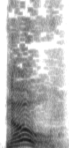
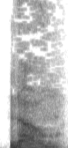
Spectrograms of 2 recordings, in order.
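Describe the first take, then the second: First: Loud, raised-pitch no; shouted refusal. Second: Low, soft, firm no; quiet refusal. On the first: Dodgson stops King throwing out the egg, shouting. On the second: Dodgson refuses to give up the egg, low and quiet. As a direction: refuse in a lowered, softened voice. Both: Acted.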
